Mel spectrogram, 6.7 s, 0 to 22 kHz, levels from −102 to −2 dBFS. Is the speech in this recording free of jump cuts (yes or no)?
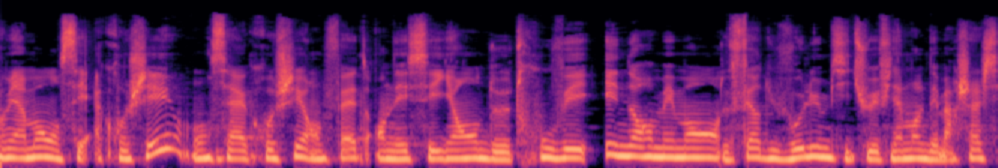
no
